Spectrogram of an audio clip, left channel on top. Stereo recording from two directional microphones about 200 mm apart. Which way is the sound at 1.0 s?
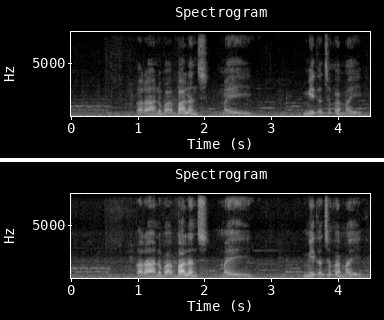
Centre (ahead or behind).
